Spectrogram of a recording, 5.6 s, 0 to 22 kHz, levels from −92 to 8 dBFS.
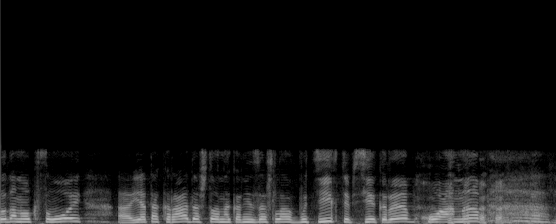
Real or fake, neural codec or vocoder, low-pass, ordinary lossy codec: fake; vocoder, 44.1 kHz, 80 mel bands, Vocos; 7.2 kHz; none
